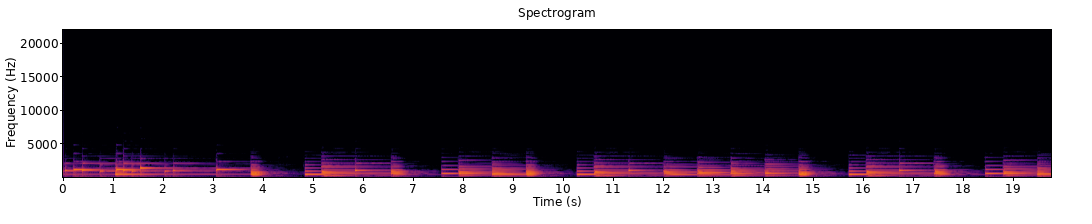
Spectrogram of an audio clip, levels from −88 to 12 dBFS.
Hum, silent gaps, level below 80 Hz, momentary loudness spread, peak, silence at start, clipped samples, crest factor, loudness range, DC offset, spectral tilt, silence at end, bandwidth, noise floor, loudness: none; none; -60 dBFS; 13 LU; -8 dBFS; 0 s; under 0.1%; 18 dB; 3 LU; under 0.1%; -8.5 dB/octave; 0 s; 3.8 kHz; -57 dBFS; -25 LUFS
